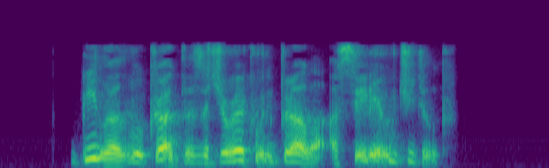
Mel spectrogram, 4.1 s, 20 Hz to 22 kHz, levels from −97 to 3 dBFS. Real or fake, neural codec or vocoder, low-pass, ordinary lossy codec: fake; autoencoder, 22.05 kHz, a latent of 192 numbers a frame, VITS, trained on one speaker; 7.2 kHz; MP3, 48 kbps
